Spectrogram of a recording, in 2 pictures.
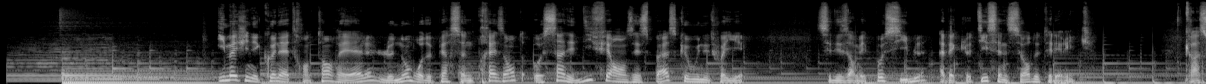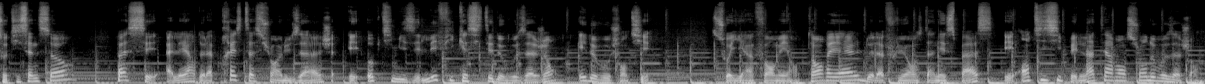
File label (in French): VOIX OFF SMARTPHONE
